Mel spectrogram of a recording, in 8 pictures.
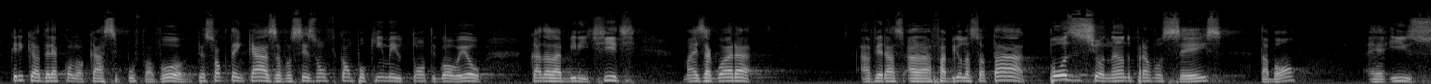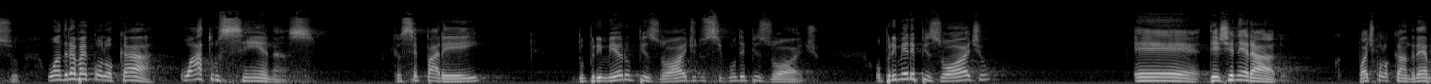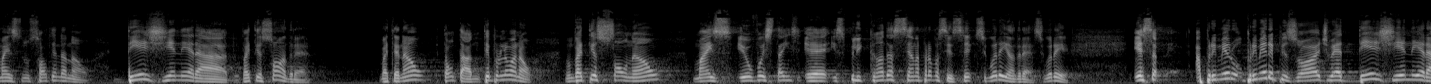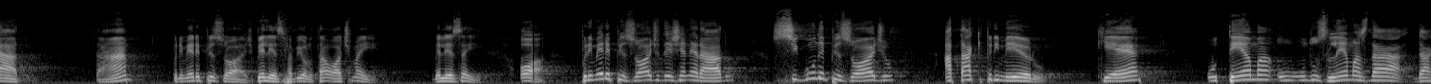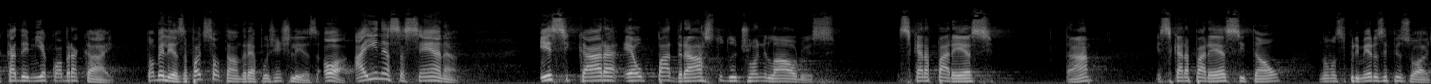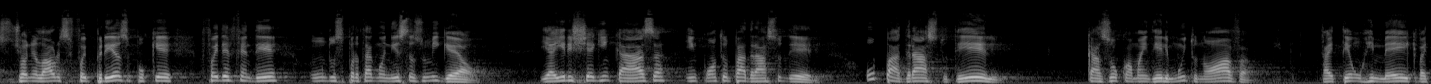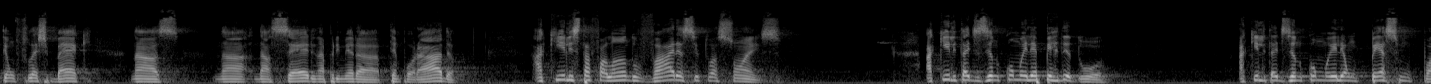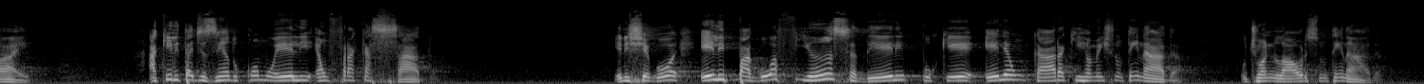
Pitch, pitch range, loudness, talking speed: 155 Hz, 125-185 Hz, -27 LUFS, 145 wpm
